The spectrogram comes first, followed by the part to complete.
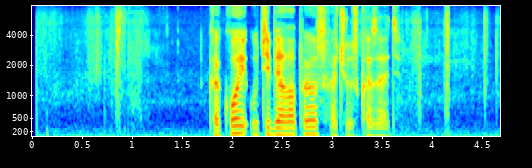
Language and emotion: Russian, neutral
